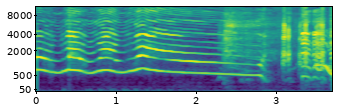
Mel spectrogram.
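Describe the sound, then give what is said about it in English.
A person imitates a police siren with a loud, wavering wail that rises and falls a few times, then slides down in one long dip before trailing off into brief laughter or chatter. “let's hear your best police siren.”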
